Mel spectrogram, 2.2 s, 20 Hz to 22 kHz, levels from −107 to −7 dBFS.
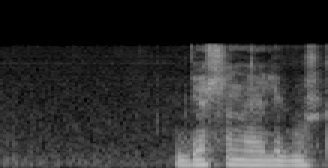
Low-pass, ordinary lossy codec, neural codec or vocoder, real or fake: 7.2 kHz; none; codec, 44.1 kHz, 7.8 kbps, Pupu-Codec; fake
